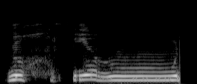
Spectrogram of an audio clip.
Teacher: और रॉ जो है वो मुखफ़्फ़म होगी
